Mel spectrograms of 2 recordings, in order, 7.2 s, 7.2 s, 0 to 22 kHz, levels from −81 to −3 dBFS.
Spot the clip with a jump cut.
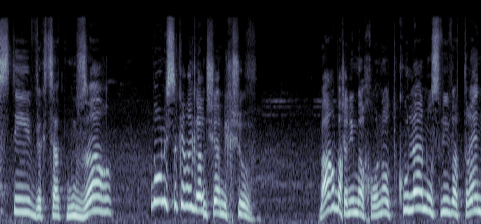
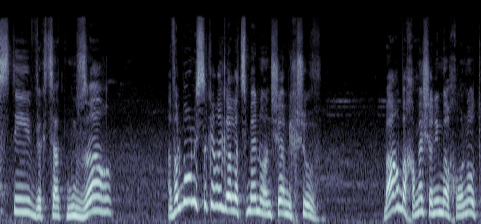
first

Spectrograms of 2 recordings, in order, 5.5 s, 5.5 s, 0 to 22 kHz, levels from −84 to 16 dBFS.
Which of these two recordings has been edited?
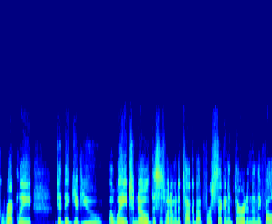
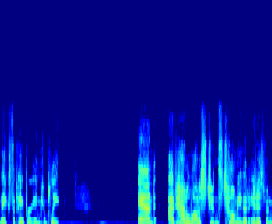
first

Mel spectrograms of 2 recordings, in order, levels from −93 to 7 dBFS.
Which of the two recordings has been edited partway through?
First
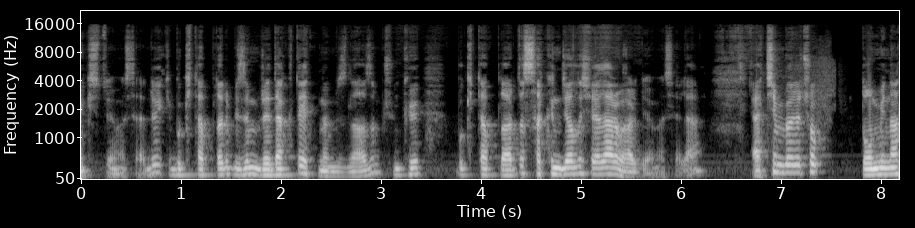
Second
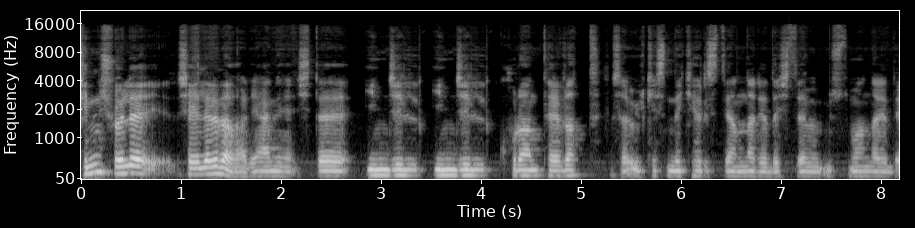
second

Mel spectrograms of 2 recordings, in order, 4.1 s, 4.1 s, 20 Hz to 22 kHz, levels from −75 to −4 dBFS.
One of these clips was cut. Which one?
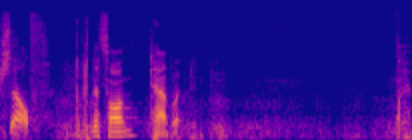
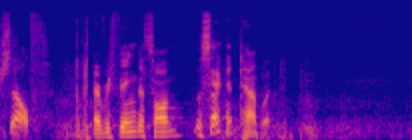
first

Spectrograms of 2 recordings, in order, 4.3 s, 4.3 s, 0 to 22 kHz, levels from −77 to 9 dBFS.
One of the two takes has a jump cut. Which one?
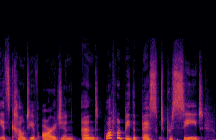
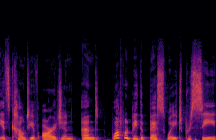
first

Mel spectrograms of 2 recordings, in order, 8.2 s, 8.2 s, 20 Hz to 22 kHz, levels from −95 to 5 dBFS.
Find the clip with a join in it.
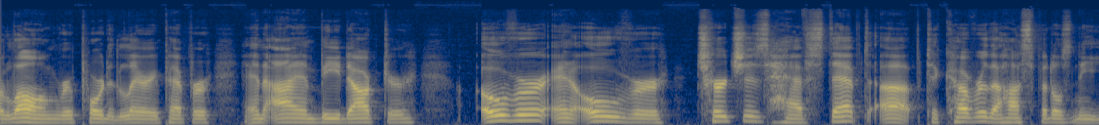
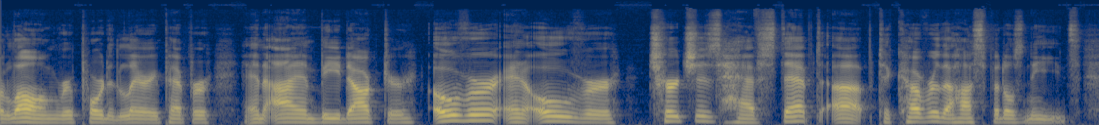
second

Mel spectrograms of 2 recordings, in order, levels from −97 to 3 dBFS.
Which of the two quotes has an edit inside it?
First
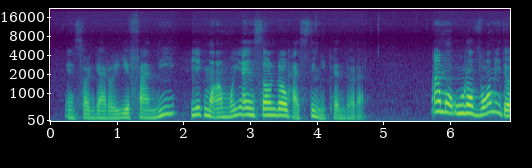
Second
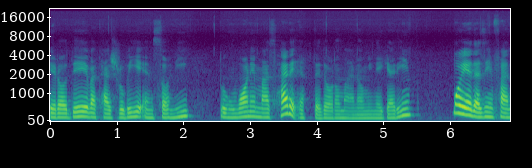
first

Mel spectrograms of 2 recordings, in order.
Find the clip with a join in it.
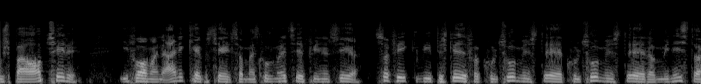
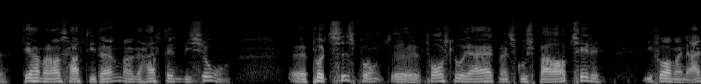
first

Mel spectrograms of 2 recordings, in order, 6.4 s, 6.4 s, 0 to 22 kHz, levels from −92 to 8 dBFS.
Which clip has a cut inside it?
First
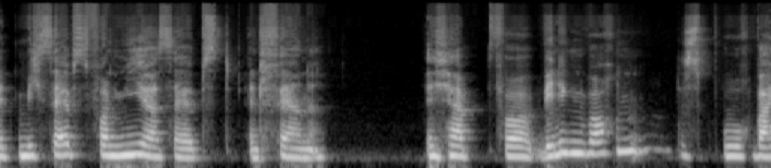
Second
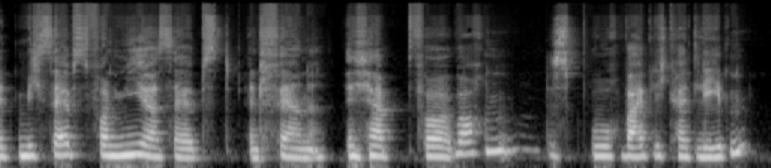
second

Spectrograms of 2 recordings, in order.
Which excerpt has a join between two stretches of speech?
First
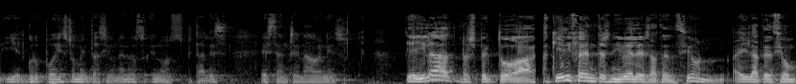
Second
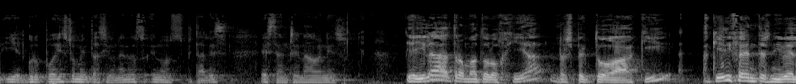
first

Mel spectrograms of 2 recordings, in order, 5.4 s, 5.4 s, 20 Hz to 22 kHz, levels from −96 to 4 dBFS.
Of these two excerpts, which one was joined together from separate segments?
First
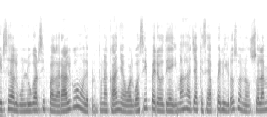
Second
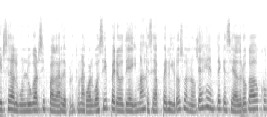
second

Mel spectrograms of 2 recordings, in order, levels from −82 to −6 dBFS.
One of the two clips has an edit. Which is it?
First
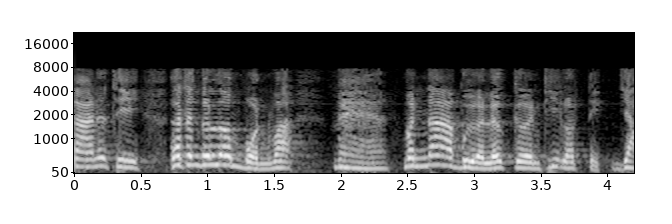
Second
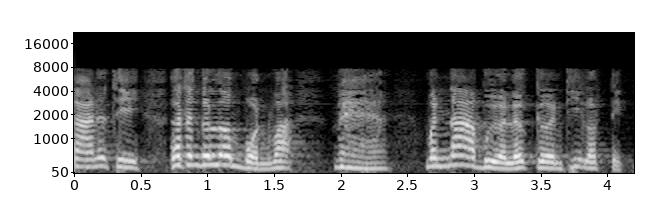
first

